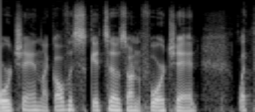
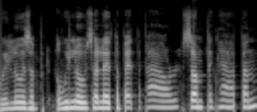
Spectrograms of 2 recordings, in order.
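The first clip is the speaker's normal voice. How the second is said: botched fake Italian accent, very high pitch; 9 semitones higher than usual. Mocking how people in Spain react to losing power, in a bad Italian accent. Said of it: "so I'm gonna do an Italian".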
